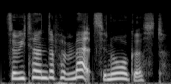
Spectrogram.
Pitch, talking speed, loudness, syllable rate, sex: 265 Hz, 280 wpm, -17 LUFS, 6.5 syllables/s, female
